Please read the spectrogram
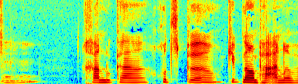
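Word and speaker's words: Chuzpe: Chutzpah? – Ich finde ich, ich find ja, find ja sowieso schon die Aussprache von Chutzpe relativ schwierig oder ungewohnt, weil man dieses Ch im, im Rachen ja.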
